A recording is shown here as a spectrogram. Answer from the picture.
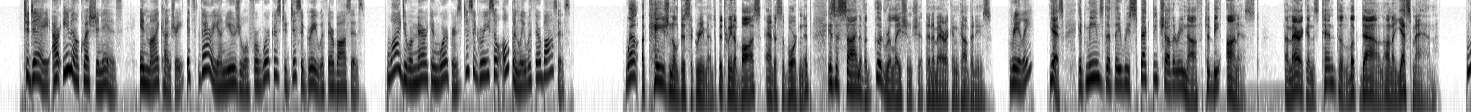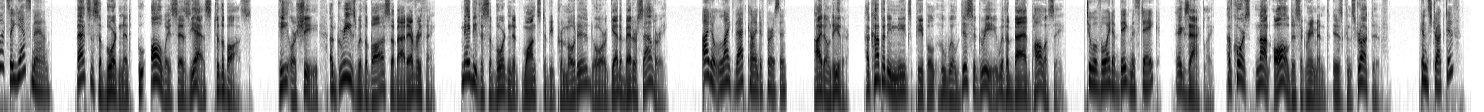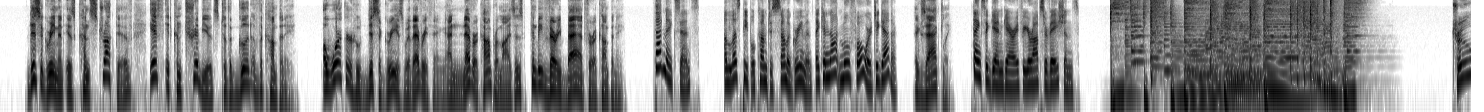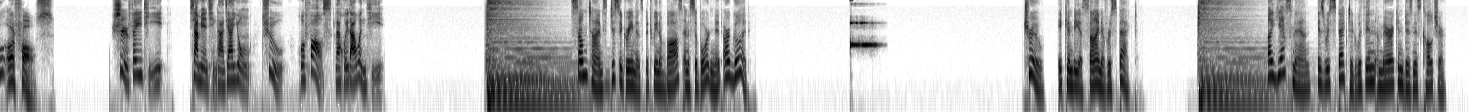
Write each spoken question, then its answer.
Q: A yes man is respected within American business culture.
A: False.Americans tend to look down on someone who always agrees with his or her boss.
